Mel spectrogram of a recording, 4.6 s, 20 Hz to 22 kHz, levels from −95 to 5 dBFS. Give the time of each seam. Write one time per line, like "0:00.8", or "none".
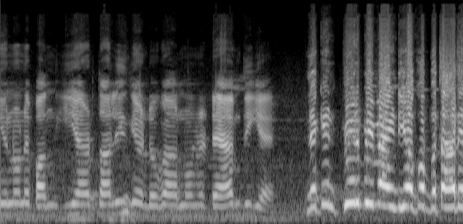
0:03.0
